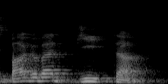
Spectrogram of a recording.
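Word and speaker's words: Bhagavad Gita: that that name right your attempt at pronouncing the Sanskrit language was Noble it's bhagavad-gita why don't you try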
